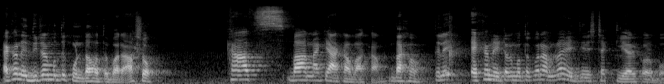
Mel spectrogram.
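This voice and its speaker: A man's voice: high voice, sing-song, very fast. A man teaching a live online class, talking straight to the students and answering his own questions. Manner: talks to students directly, repeats "dekho" often; asks questions and answers them himself. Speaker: online Bangla admission-test teacher. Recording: echoey room.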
